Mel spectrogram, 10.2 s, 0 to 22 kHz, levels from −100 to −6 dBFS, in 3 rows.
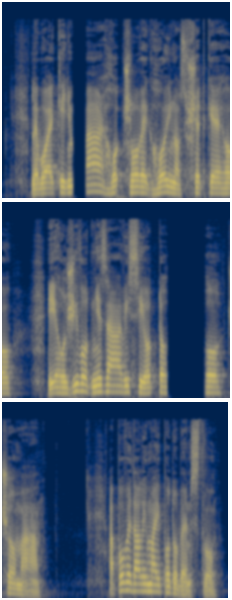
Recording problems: audio cutting out; at 1 s and at 6 s for 0.5 s

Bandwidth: 15 kHz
